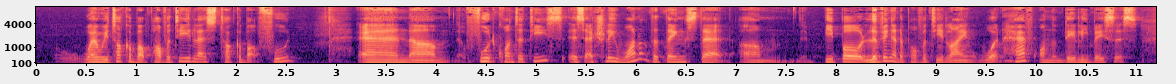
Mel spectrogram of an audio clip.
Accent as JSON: {"language": "English", "country": "Singapore", "tie": "born or raised there", "also_born_or_lived": "Malaysia", "said": "We grew up in Singapore and Malaysia."}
